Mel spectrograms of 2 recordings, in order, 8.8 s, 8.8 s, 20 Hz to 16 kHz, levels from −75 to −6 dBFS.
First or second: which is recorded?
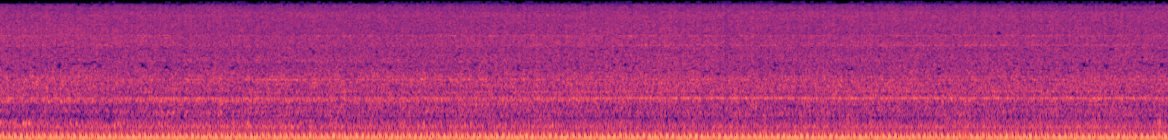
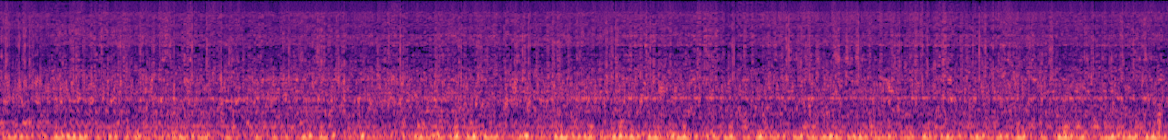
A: first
